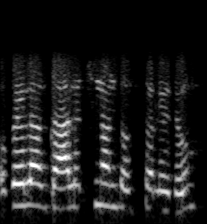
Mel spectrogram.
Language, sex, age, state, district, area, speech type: Telugu, female, 18-30, Telangana, Nalgonda, urban, conversation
